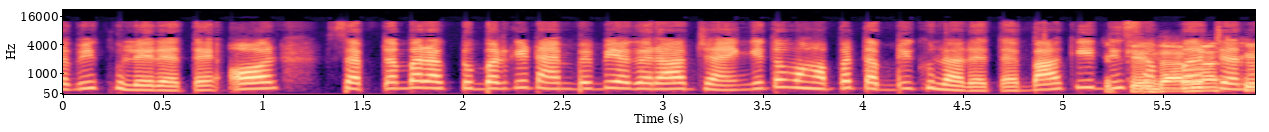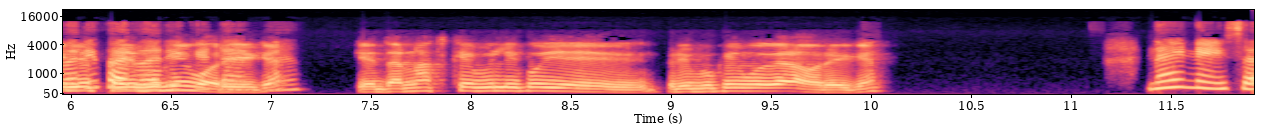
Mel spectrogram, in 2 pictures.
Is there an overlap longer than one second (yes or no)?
yes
